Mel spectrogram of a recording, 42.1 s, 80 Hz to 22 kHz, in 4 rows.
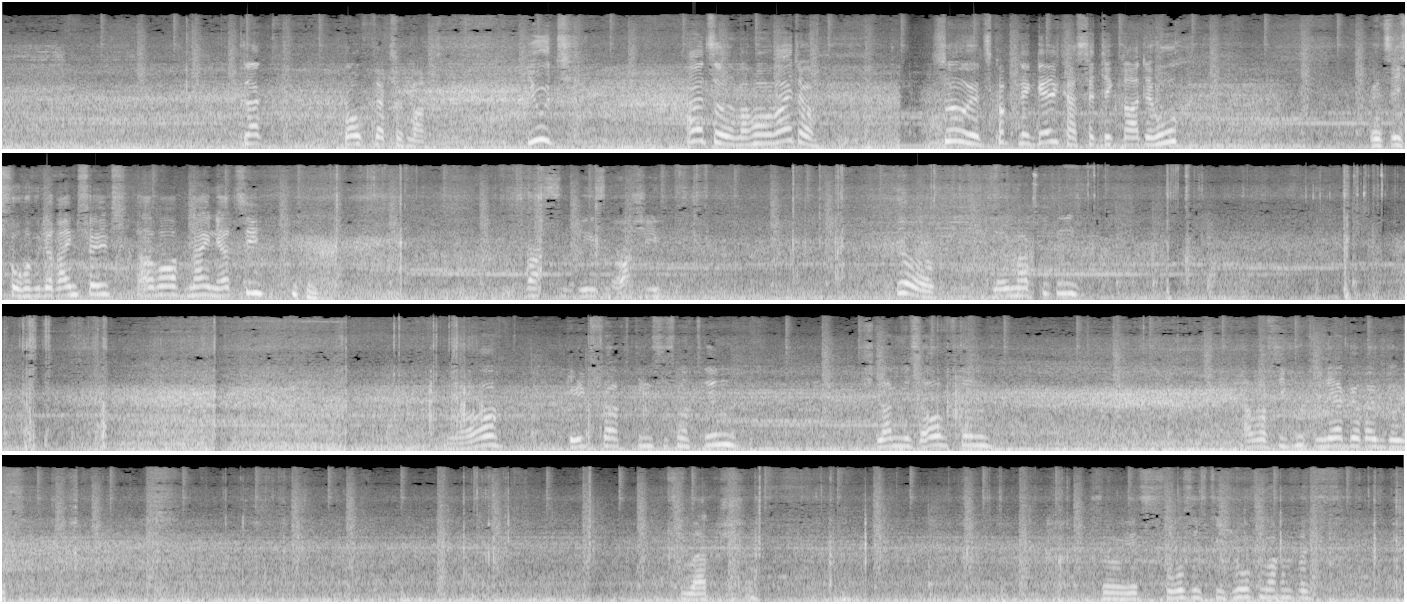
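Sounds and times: road traffic rumble: 0.0 - 42.0.

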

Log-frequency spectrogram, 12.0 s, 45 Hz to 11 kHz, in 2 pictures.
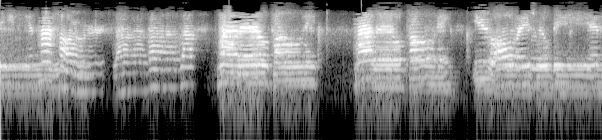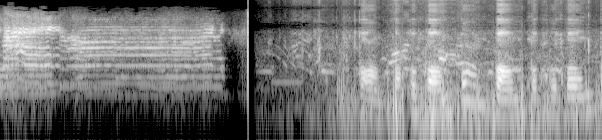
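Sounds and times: high-pitched sung melody: 0.0 - 8.3, 9.6 - 12.0.

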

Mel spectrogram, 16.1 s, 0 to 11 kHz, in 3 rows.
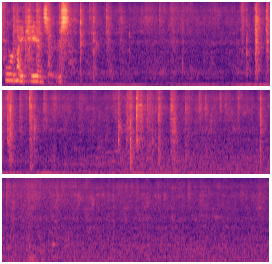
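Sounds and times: low steady hum: 0.0 - 16.0
cards being shuffled: 0.2 - 3.8, 4.6 - 6.8, 7.5 - 11.1.

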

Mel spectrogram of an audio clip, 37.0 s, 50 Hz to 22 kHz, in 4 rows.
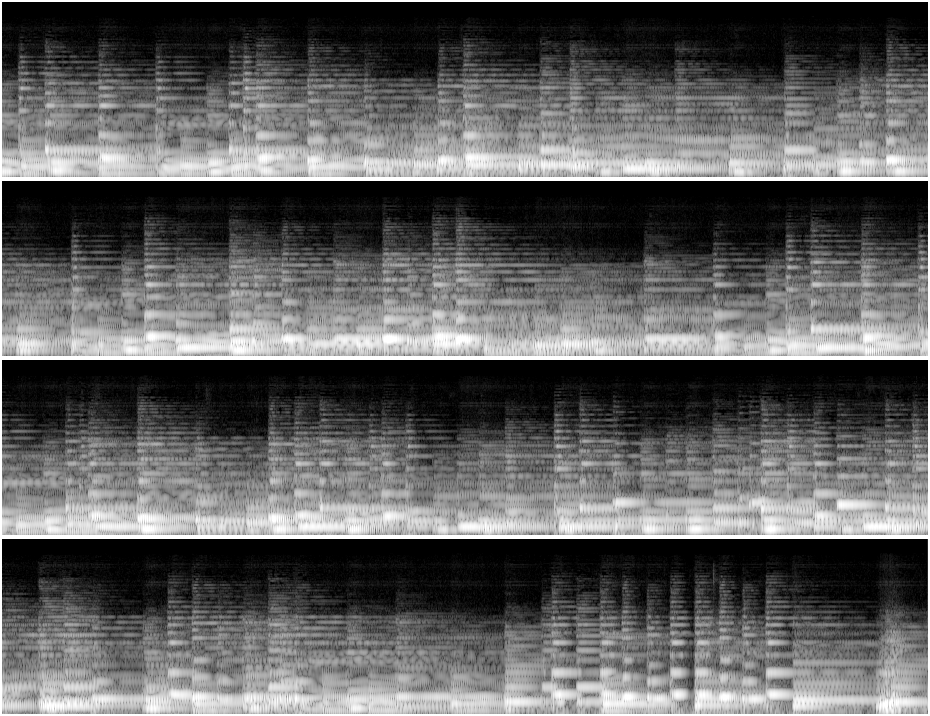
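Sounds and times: piano music: 0.0 - 37.0.

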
